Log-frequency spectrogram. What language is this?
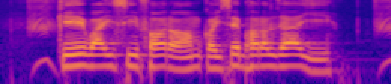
Bhojpuri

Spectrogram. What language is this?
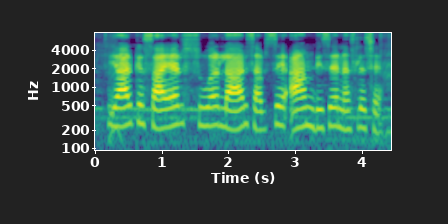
Magahi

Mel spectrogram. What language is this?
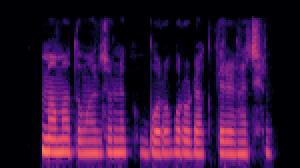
Bangla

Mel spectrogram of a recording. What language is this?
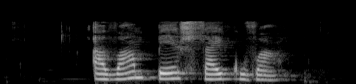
Mari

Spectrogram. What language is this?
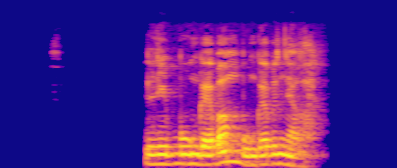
Basaa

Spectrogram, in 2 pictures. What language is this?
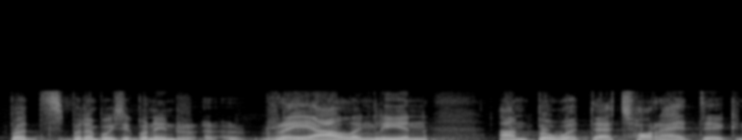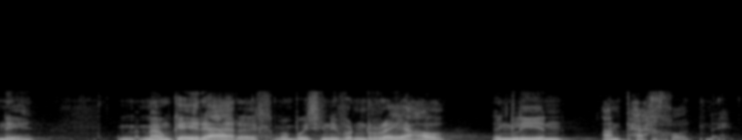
Welsh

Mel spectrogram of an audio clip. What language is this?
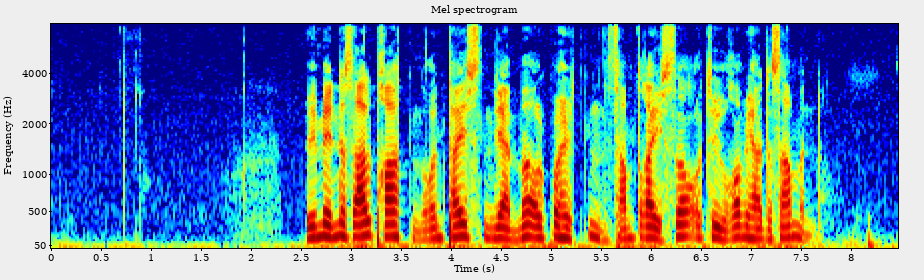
Norwegian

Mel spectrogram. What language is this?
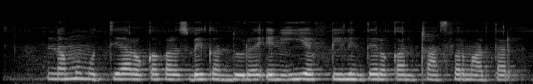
Kannada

